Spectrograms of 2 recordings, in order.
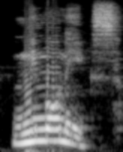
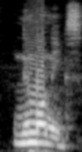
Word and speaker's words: mnemonics: Here M is silent.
